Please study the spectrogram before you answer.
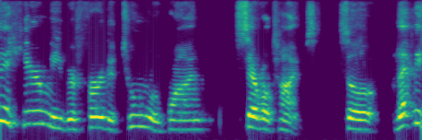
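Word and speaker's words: Tongmuguan: Now, you're going to hear me refer to Tungmuguan several times. So let me spell that for you so you can think about that. It's T-O-N-G-M-U, Tungmuguan, G-U-A-N.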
